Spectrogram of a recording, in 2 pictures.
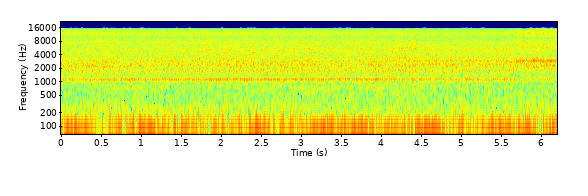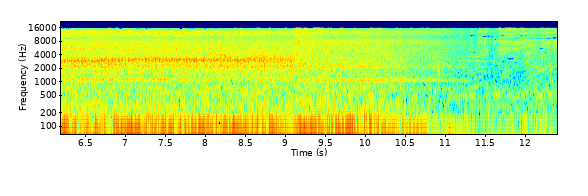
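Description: Engine and road noise of a moving passenger vehicle heard from inside its cabin: a heavy, pulsing low rumble with a steady whine over it. It stops abruptly near the end.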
